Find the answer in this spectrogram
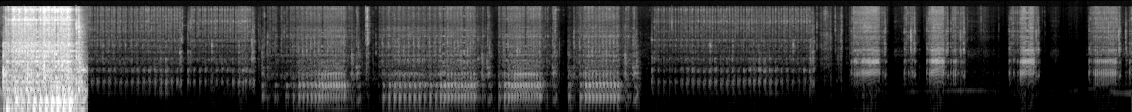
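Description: Electric sewing machine stitching in one loud burst in about the first second, top stitching through the layers of a fabric bag. After that only faint, short intermittent sounds follow.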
